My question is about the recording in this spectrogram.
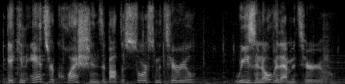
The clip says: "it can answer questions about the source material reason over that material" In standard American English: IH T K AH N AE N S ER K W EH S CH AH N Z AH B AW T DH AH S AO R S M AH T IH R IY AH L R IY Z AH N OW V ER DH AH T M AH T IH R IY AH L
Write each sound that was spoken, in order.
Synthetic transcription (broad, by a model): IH T K AH N AE N S ER K W EH S CH AH N Z AH B AW T DH AH S AO R S M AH T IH R IY L R IY Z AH N OW V ER DH AH T M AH T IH R IY L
